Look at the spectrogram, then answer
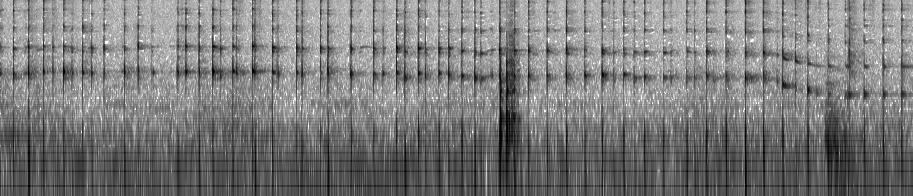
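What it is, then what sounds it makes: Stainless steel water bottle. Fingertips and nails tap quickly and steadily on the base and side wall of a hollow brushed stainless steel water bottle held close to the mic. Dozens of crisp, short clicks each carry a faint bright metallic ring that dies away fast, with a louder, fuller knock a little past the middle.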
